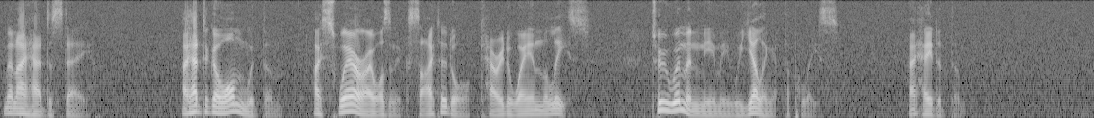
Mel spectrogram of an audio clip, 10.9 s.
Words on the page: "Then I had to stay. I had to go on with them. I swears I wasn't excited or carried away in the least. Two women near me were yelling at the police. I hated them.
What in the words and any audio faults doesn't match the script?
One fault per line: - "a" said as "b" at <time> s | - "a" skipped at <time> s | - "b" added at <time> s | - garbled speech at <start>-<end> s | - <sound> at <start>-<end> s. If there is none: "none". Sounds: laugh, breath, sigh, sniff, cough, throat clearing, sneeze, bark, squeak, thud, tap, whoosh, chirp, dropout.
- "swears" said as "swear" at 3.2 s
